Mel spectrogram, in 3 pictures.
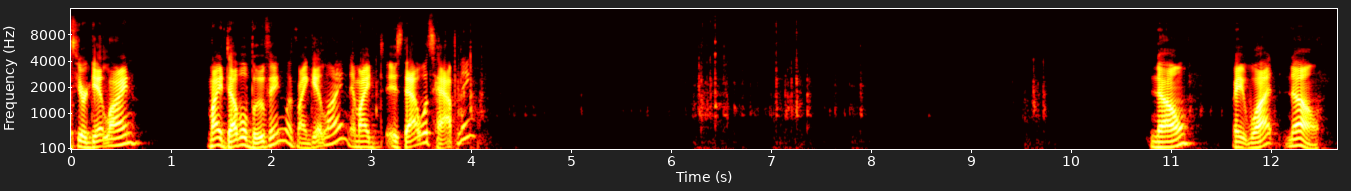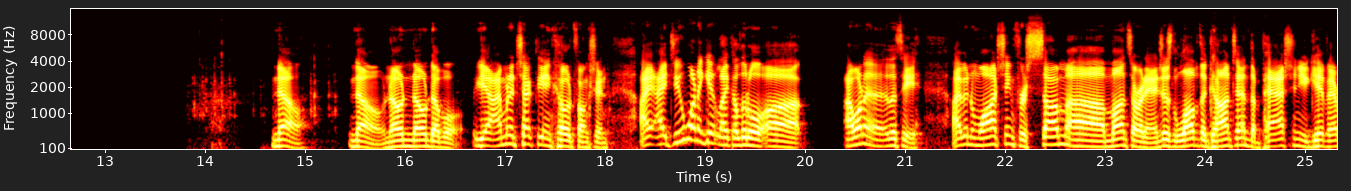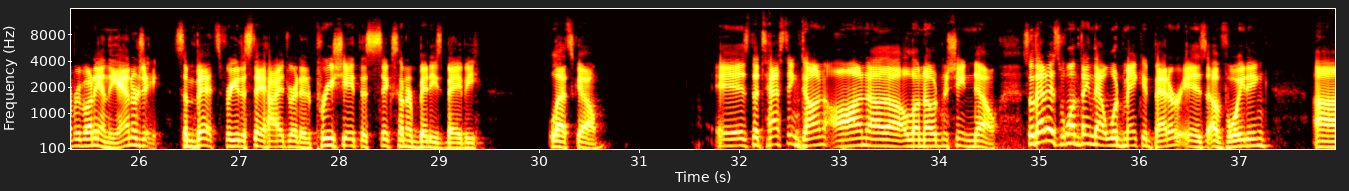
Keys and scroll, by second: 3.8 alt+{, 3.8 ctrl+a, 4.5 ctrl+u, 4.5 1, 4.7 ctrl+u, 5.5-11.9 typing, 13.0-14.7 typing, 17.5 alt+{, 35.2 alt+{, 35.2 ctrl+a, 35.4 ctrl+a, 36.2 ctrl+a, 36.5 ctrl+a.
